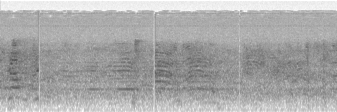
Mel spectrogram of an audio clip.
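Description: Boxing-arena crowd noise: a steady murmur of many spectators' voices, with a few voices briefly standing out.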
